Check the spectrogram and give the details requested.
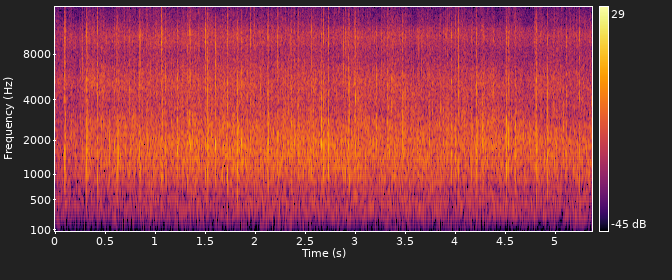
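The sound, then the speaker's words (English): An audience applauds the mothers steadily, a dense wash of many hands clapping at an even level for several seconds with no voices standing out. “So a wonderful round of applause for the mothers.”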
